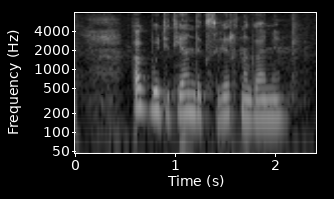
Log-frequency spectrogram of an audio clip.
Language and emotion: Russian, neutral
